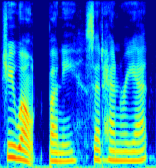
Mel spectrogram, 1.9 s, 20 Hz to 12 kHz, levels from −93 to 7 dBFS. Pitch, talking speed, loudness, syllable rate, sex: 190 Hz, 155 wpm, -20 LUFS, 4.6 syllables/s, female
